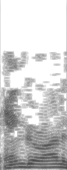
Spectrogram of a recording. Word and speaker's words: Engoron: Engoron, is that how you pronounce his name? – I think it's right.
